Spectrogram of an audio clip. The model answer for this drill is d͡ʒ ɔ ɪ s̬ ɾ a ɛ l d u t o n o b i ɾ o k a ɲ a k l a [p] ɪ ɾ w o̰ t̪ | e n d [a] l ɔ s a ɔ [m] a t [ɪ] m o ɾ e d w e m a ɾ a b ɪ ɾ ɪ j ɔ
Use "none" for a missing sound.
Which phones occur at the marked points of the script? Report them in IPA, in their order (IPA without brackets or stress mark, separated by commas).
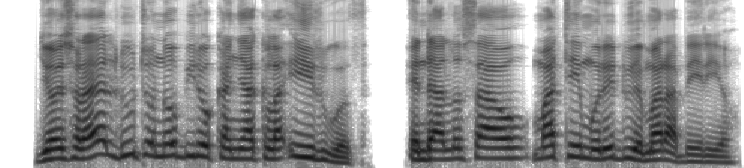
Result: ʔ, a, m, ɪ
